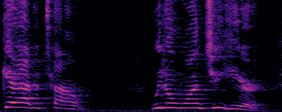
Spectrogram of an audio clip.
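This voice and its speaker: A woman voicing angry, fed-up townsfolk in a children's story, scolding loudly. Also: high voice, lively intonation, a little slow, voice pushed up. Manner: loud, exclaiming, scolding. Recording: roomy echo, background noise.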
